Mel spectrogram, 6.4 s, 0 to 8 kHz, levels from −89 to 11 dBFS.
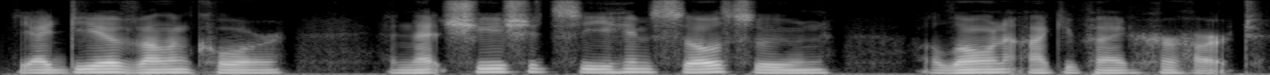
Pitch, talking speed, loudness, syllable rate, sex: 110 Hz, 150 wpm, -18 LUFS, 4.4 syllables/s, male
